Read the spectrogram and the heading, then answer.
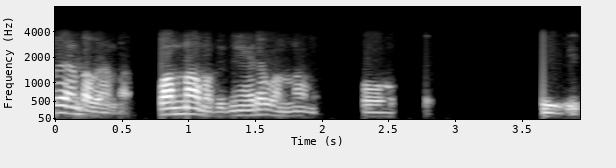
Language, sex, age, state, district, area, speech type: Malayalam, male, 30-45, Kerala, Kottayam, rural, conversation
